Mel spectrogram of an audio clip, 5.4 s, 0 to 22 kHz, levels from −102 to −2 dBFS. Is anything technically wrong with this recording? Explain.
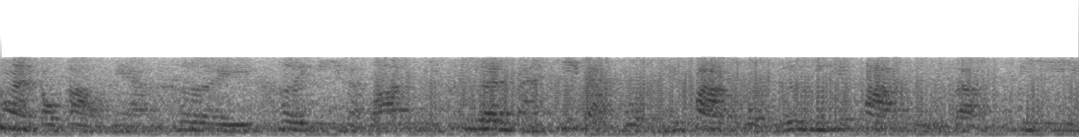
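Yes. G.726 ADPCM coding runs throughout. Each sample is sent as a coarse difference from an adaptive prediction, so the error rides on the speech as a harsh, rasping hiss, consistent with 24 kbit/s. The band spans 150 Hz to 3.6 kHz, with nothing above 3.8 kHz.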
